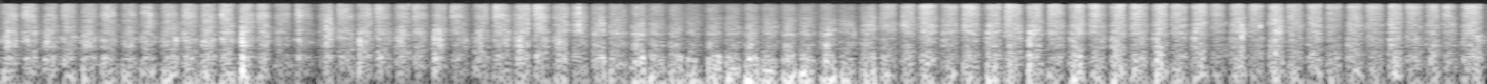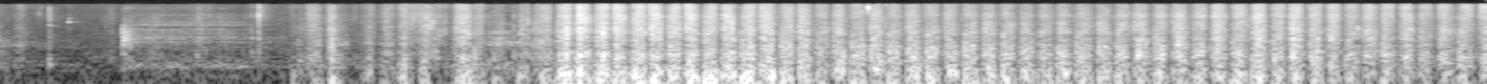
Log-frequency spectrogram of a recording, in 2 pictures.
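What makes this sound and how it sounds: A hand-sized yellow foam sponge with a green scouring pad on one side is held in both hands close up, scratched rapidly with fingertips and nails, then squeezed and rubbed. It makes a dense, fast, uneven crackling scratch with a heavy low rumble. The scratching briefly drops to near quiet around the middle, then comes back louder toward the end.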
